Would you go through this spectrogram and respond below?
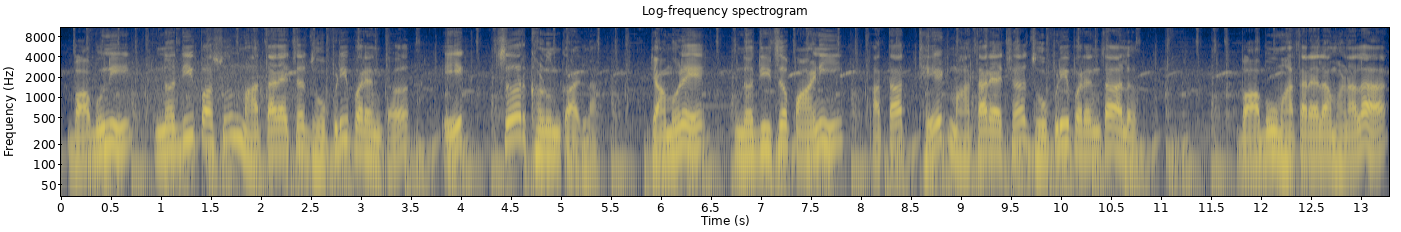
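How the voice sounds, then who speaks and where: Higher-pitched man narrating a fairy tale. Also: lively intonation, normal speed, faint music behind.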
